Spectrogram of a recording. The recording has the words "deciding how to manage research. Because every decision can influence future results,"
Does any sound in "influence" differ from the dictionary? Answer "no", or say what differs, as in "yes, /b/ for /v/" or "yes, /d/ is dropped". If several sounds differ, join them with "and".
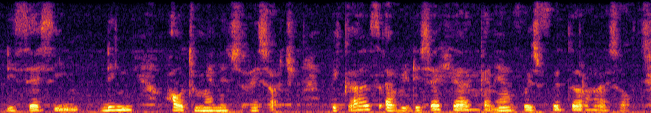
yes, /l/ is dropped and /n/ is dropped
